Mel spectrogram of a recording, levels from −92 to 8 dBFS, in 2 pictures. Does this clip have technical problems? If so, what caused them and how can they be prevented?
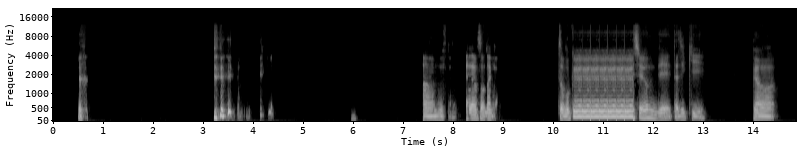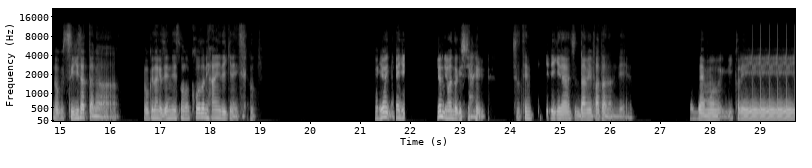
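Yes. From 10.58 to 11.61 s and from 28.84 to 29.70 s, the speech turns into a machine-gun stutter: one 171 ms slice repeats at about 5.9 per second. This is a system hang loop. The driver froze while the hardware kept replaying its ring buffer, which fits an 8192-sample buffer, and roughly a second of audio is lost each time. Running audio at real-time priority with a watchdog that mutes a stalled buffer would prevent it.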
